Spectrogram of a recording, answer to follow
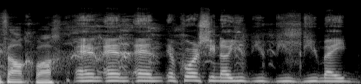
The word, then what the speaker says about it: Fauquier: And met a couple guys from, and it's Fauquier County, and it's up Farquhar. these guys pronounced it Fauquier County. Yeah, Should be Farquhar.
